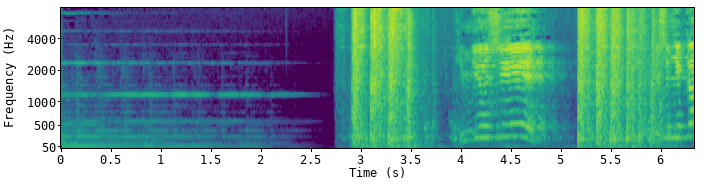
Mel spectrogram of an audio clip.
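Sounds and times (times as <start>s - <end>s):
pounding on a house door: 2.8s - 3.8s, 5.1s - 6.2s.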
